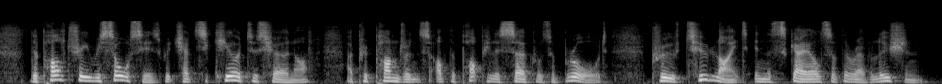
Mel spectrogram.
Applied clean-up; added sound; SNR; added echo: none; none; none; none.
